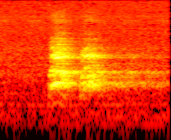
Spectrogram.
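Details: A single two-part bark from Rex the dog at night, a sharp onset then a slightly weaker second pulse trailing off, against a quiet background.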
